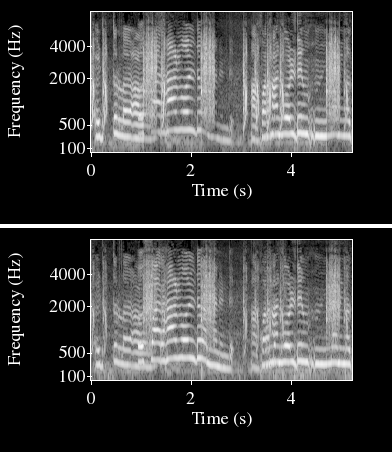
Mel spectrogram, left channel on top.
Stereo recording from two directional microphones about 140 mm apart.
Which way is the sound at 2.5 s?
45° right (ahead or behind).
